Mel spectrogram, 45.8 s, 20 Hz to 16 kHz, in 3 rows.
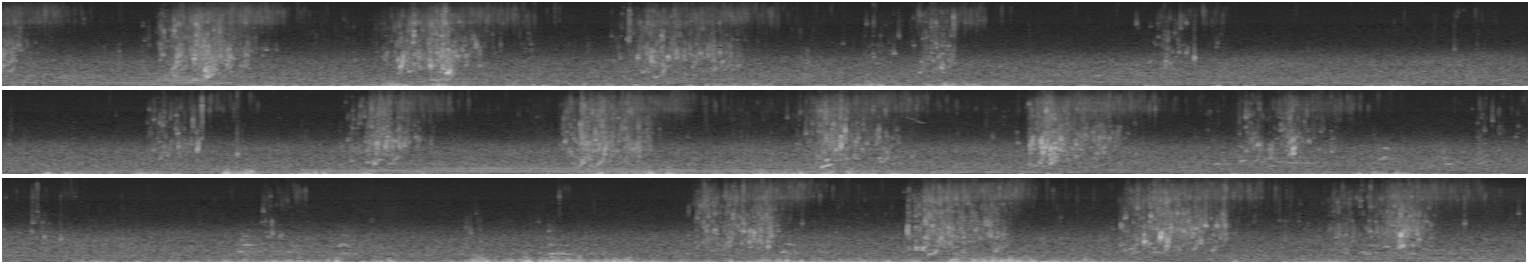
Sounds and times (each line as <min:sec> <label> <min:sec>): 0:00.0 water 0:45.7
0:00.0 wind 0:45.7
0:27.3 dogs barking in a distance 0:28.1
0:29.0 dogs barking in a distance 0:30.0
0:32.8 dogs barking in a distance 0:34.3
0:35.9 dogs barking in a distance 0:36.6
0:38.2 dogs barking in a distance 0:38.7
